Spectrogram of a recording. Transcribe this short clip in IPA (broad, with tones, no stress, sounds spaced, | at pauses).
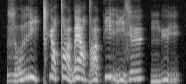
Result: z o˩˧ r i˥˩ ǀʰ y˥˧ tˤ i˥˩ w æ˥˧ dˤ o˩˧˩ k i˥ r i˩˧˩ z ø˥ | ŋ͡m y˩˧˩ r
